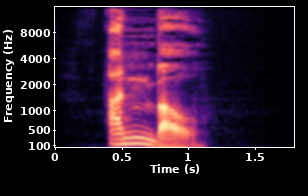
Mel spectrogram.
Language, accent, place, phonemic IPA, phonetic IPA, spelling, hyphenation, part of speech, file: German, Germany, Berlin, /ˈanbaʊ̯/, [ˈʔanbaʊ̯], Anbau, An‧bau, noun, De-Anbau.ogg
- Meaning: 1. cultivation 2. extension, annex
